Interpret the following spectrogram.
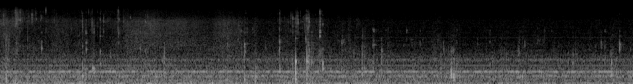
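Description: Close-miked chewing of asparagus, with scattered small wet mouth clicks over a steady low background hum.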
